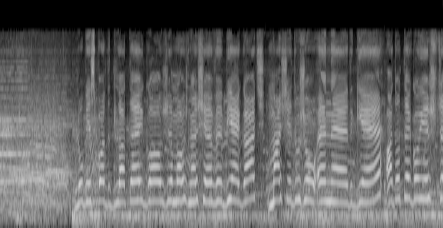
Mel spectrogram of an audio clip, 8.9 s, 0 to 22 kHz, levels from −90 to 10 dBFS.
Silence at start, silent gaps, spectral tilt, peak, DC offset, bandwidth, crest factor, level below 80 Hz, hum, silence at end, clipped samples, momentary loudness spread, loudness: 0 s; none; -3.5 dB/octave; -4 dBFS; under 0.1%; 13.5 kHz; 14 dB; -44 dBFS; none; 0 s; under 0.1%; 4 LU; -16 LUFS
